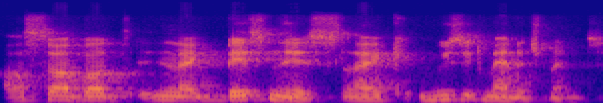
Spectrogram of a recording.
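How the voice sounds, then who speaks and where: A young Belgian man talks about his training in a bright, forward voice. He speaks haltingly, restarting his phrases often. The room around him rings with noticeable echo. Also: medium pitch, steady tone. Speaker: violinist guest. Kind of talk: interview conversation. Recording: roomy echo.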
